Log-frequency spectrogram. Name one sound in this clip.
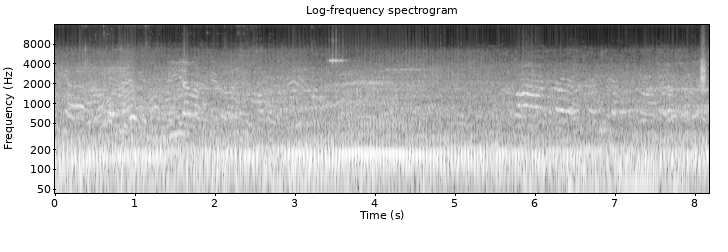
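Motorbike engines hum and putter along a street.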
